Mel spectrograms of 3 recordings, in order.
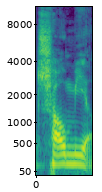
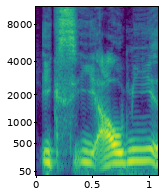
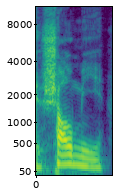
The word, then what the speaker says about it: Xiaomi: Es wird Xiaomi ausgesprochen, nicht X-I-Aumi, es wird Schau. Wie Schaum und I, Xiaomi, hat das ausgesprochen.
